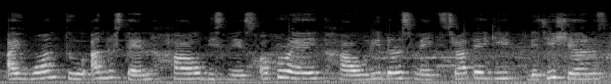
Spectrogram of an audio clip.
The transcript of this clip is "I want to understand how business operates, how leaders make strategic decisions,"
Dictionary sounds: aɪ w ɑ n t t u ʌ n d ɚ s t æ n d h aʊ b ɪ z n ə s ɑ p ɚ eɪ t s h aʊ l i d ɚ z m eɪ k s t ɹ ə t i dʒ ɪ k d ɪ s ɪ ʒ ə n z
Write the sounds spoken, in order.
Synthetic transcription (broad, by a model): aɪ w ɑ n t t u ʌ n d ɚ s t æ n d h aʊ b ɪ s n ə s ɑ p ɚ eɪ t h aʊ l i d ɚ s m eɪ k s t ɹ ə t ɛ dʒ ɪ k d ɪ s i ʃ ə n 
